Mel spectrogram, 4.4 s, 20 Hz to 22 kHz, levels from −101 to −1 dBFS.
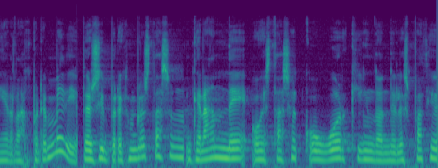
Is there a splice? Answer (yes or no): yes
